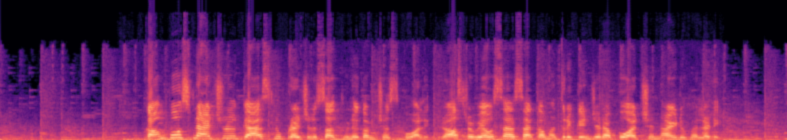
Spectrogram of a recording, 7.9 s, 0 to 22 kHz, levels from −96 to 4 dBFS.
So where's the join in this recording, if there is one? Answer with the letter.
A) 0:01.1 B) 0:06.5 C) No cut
C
